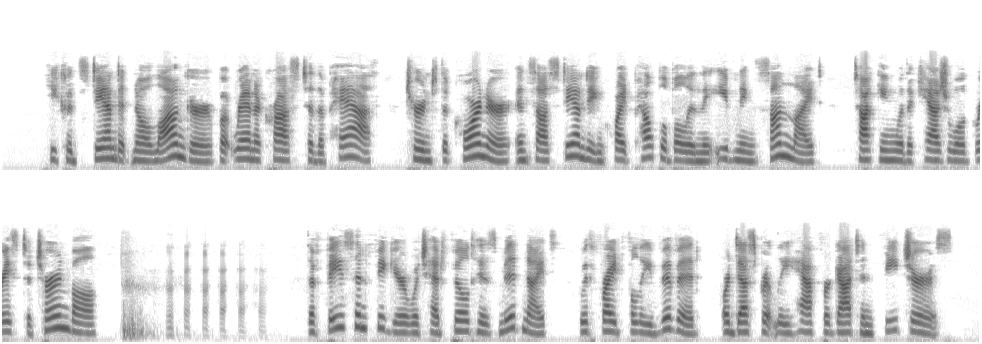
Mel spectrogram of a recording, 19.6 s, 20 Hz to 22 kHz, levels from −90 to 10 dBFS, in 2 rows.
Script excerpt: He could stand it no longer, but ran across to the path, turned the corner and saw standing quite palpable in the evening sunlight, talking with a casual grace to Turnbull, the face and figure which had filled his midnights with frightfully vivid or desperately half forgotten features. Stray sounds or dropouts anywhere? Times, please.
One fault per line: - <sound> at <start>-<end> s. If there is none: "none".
- laugh at 10.9-12.5 s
